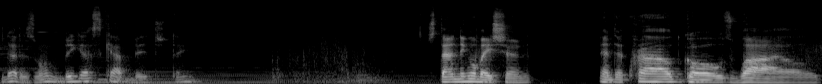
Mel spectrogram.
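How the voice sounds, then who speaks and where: A man's voice: lowish voice, slow pace, long pauses. A man streaming a video game with casual live reactions, slangy, exclamatory and sweary. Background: game music.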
